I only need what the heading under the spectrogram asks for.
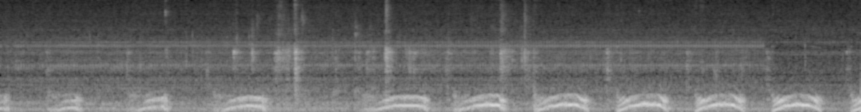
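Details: Domestic king pigeon cooing repeatedly: about ten soft, hollow, arched notes, a short gap near the fourth second, then a steady run of roughly one coo per second with light background clicks.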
